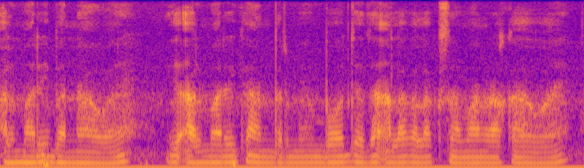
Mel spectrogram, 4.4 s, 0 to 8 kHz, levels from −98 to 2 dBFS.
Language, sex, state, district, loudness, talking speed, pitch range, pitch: Hindi, male, Arunachal Pradesh, Papum Pare, -23 LUFS, 220 wpm, 100-105 Hz, 105 Hz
